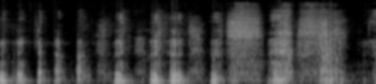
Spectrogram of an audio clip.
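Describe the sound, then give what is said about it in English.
A short, rough growl closes a stretch of emphatic speech, the voice breaking into a few harsh, noisy roaring bursts at the end. “That little growl at the end, too.”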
